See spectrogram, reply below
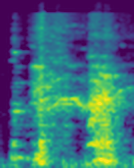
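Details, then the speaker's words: Adult coughing while talking in a small room; others had complained about the coughing. A single short, harsh cough. "Y'all motherfuckers want to talk shit about me coughing, then y'all motherfuckers can hear it."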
